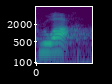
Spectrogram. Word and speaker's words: ruach: It's pronounced ruach.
